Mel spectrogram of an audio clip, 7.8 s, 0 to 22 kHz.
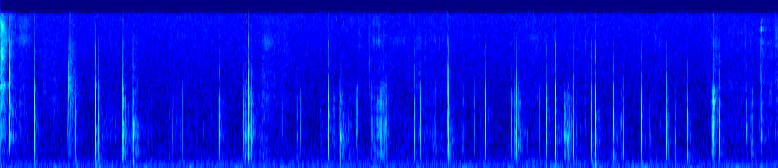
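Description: Fingertips and nails tap and scratch the face of a closed, flat teal Nintendo Switch carrying case with a leaf print, a hollow hard shell with a fabric cover held in both hands. Quick, soft, dry taps mix with brief scratchy rustles, mostly midrange around 880 Hz, over a faint steady low hum. Each sound dies away almost instantly.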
